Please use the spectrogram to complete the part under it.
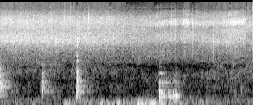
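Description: Food caramelizing on a Blackstone griddle for a patty melt, giving a steady, close, bright sizzle with a few sharp spatula scrapes and taps against the flat-top.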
